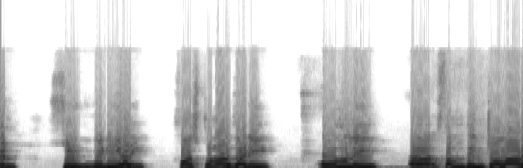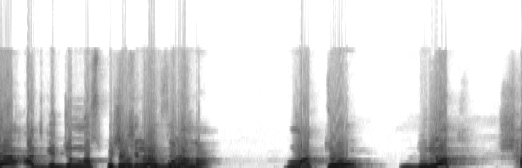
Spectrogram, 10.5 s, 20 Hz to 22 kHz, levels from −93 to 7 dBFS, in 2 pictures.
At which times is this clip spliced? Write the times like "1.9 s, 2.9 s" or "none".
5.2 s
